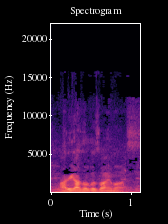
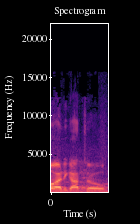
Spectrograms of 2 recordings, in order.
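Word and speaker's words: arigatō: in Japan to be polite Japanese all about pronunciation going to be coming from the chest you ready okay arato oh I know Arigato what the second part Arigato Arigato gas gas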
